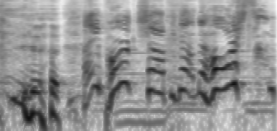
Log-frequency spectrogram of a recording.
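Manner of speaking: put-on very high-pitched, goofy cartoon kid voice. Asked for a line from the show, the speaker does a Skeeter voice. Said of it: "give me a line to say a Skeeter".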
